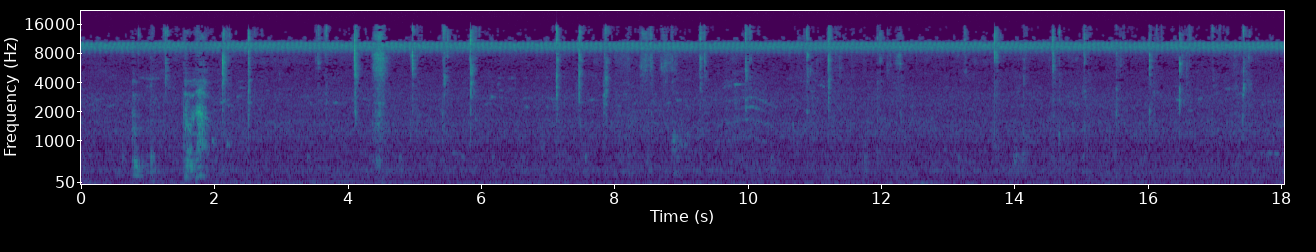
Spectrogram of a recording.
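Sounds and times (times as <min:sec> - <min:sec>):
wet chewing mouth clicks: 0:03.4 - 0:06.1, 0:07.0 - 0:12.5, 0:13.1 - 0:17.8.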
